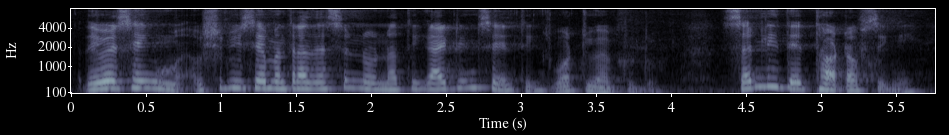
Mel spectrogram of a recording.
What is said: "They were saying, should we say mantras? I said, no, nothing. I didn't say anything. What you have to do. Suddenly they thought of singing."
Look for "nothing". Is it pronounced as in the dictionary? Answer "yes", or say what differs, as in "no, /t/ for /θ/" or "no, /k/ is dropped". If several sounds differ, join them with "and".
no, /t/ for /θ/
